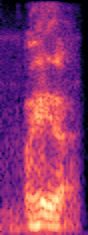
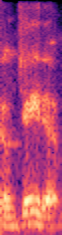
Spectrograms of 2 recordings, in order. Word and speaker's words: Ojeda: ogeda eddie ojeda okay it's really pronounced oh hey the beta in spanish it's cereal in a spanish-speaking country no problem but in america you know ever since i was in high school and people always said oh jada because they saw the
